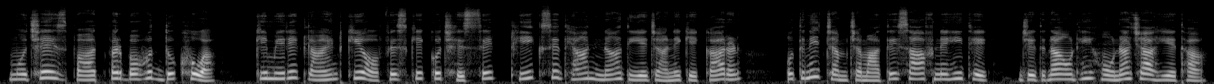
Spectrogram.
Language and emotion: Hindi, sad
